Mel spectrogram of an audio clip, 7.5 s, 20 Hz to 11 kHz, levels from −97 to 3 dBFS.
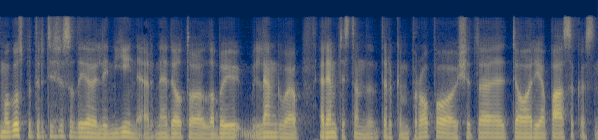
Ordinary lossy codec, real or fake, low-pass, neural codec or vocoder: MP3, 48 kbps; fake; 7.2 kHz; codec, 16 kHz, 0.3 kbps, FocalCodec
